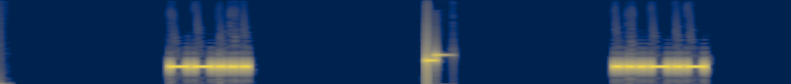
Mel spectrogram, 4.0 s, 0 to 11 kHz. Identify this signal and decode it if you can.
Morse code, heard as a keyed tone, about 39 wpm, 700 Hz. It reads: 7 <SK>
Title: Single Character (Letter:Number:Punctuation:Prosign) 40wpm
